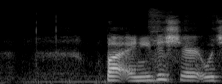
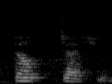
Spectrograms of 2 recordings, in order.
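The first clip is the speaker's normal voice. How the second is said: softer, a near-whispered repeat; quiet; 2 semitones lower, 14 dB quieter than usual. Real, not acted. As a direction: murmur it under your breath.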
